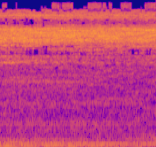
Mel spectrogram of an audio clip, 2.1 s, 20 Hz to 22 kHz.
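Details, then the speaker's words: Residential R22 central AC outdoor unit whose condenser fan motor was not running due to a dead capacitor, with the compressor near burnout. Loud, steady hum with a harsh hiss, discharge around 98°, pressures 110/242 PSI. Labouring, noisy compressor. "Tell you one thing, they say it's hard to stop a pain, but this thing is a pain in the neighbor's side because this thing is loud as hell."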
